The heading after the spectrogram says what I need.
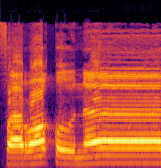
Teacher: را مفتوح ہے لہٰذا اس کو ہم نے پر کر کے پڑھا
